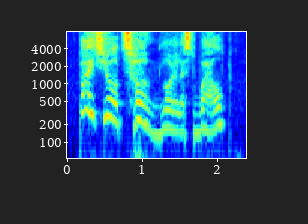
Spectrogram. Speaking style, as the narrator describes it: the Moon Princess spat

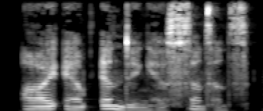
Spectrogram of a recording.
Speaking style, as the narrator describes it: the princess replied softly

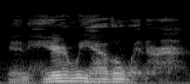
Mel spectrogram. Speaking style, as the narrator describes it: muttered the stallion

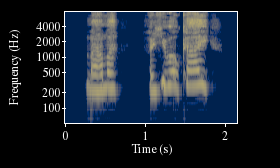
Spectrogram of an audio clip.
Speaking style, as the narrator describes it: Serenity said, her voice thick with panic

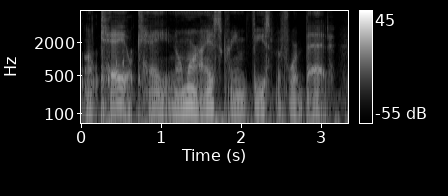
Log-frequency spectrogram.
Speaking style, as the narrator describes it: he grumbled

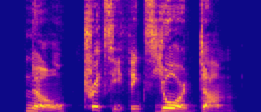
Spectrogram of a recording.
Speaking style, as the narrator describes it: Trixie snapped back

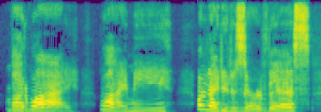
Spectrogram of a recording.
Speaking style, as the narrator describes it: I continued to wail

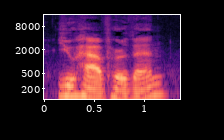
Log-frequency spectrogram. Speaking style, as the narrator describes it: Luna said loudly

